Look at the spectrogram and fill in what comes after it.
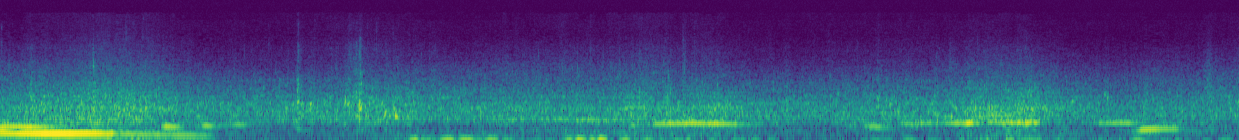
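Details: Bowhead whale song opens with a loud, deep harmonic moan that fades, followed by a series of softer mid-pitched tones and rising upsweeps against a constant low underwater hiss.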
